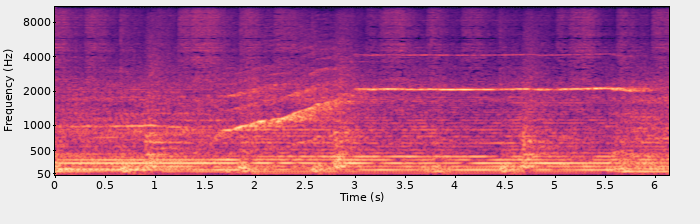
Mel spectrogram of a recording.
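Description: Live rock band of electric guitars, bass and drum kit playing, with drum hits throughout. About two seconds in, a high lead note slides upward and is then held steady until near the end.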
